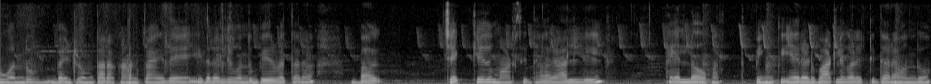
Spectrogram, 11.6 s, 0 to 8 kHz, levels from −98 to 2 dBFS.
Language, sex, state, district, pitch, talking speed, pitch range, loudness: Kannada, male, Karnataka, Bellary, 210 Hz, 110 wpm, 200-220 Hz, -41 LUFS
